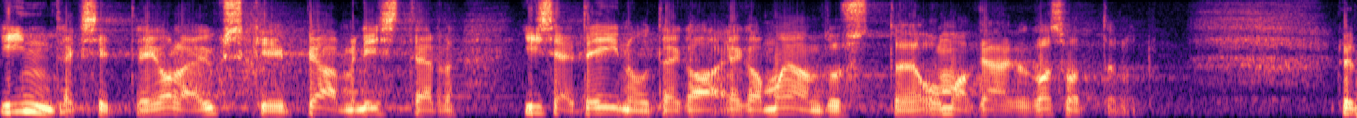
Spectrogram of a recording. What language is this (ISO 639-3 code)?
est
